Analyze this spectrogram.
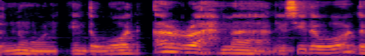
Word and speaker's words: Ar-Rahman: So if we say Ar-Rahman in the Quran, it's coming the alif very short, but you hear me pronouncing the alif. Ar-Rahman. Ar-Rahman. This is not a fatha only, it is a letter.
